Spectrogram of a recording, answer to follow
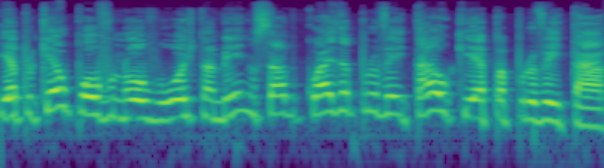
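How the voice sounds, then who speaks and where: On a very clean recording with a silent background, a woman with a high pitch speaks at a moderate pace with lively intonation. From Brazil, Acre (Tarauacá, Amazon rubber-tapper family). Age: 60s. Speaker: traditional singer-songwriter. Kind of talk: interview. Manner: halting.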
